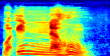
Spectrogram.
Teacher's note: نون مشدد 2 حرکت غنه میدیم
